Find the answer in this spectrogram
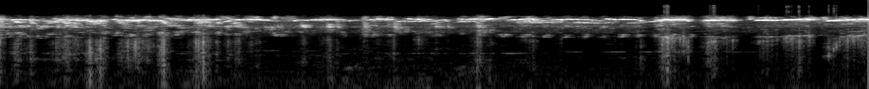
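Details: Swiftlet calls played to draw swiftlets into a bird house to roost: a dense, continuous stream of high, shrill chirping and twittering with rapid overlapping notes, rising and falling in loudness, with brief lower crackly bursts.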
